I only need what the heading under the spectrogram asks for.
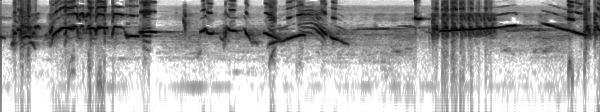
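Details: Oriental magpie-robin master song with clear tone, used to lure and prompt other birds: fast whistled slurs and chatter, then a long steady high whistle and a buzzy rising phrase.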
